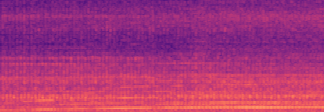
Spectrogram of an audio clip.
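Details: Tata Safari Storme diesel idling before repair, turbo actuator previously vacuum-operated: thin whistle rising steadily in pitch over clattery base, worn turbocharger with shaft play and damaged blades.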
